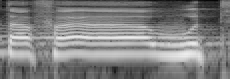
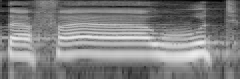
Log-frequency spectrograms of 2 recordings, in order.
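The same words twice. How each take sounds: Both takes have the same delivery.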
